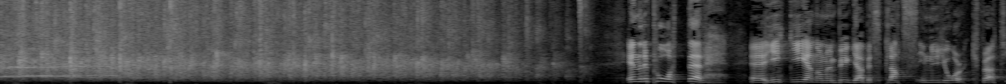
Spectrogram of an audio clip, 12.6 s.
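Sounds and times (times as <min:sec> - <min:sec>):
audience applauding: 0:00.0 - 0:07.3
speech: 0:07.8 - 0:12.5.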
